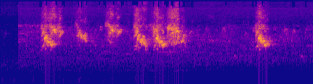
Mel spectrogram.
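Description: House Sparrow giving a run of bright chirps, about six short notes in two seconds, then one more after a pause.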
